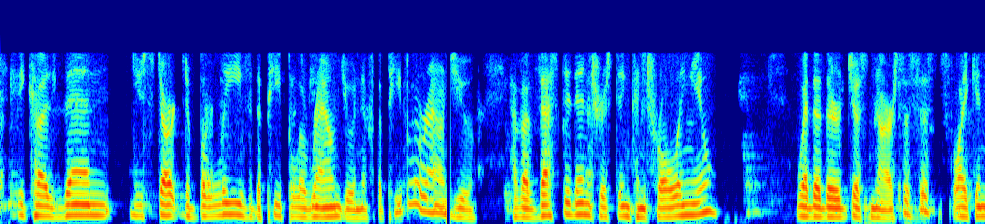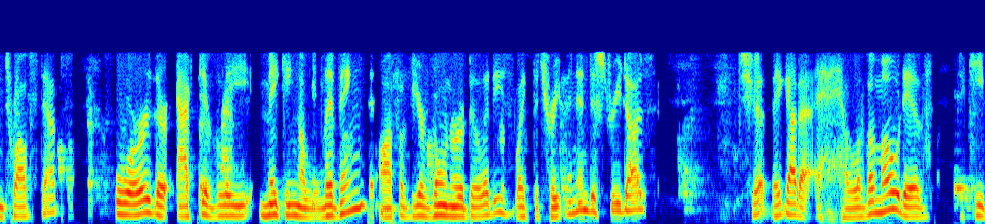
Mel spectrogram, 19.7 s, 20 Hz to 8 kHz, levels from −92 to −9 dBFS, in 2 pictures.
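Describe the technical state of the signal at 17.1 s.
Echo leak, 7.38 to 17.95 s: a faint copy of the speech returns 336 ms late, likely loudspeaker pickup that an echo canceller failed to remove.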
